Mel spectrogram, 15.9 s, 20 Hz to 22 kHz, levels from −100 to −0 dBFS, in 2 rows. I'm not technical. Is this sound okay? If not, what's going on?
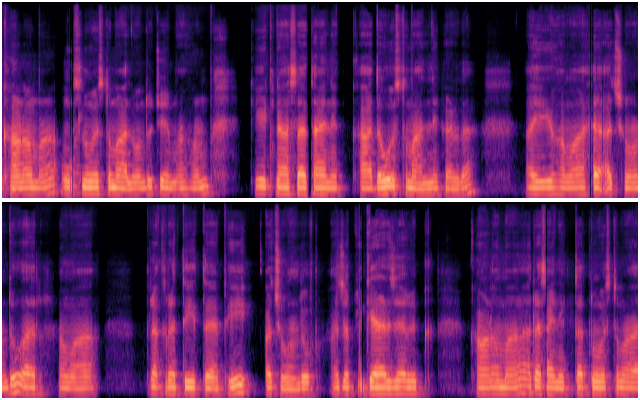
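No. Damaged data in a compressed stream causes brief blips at 0.82, 3.78, 7.33, 12.40 and 14.70 s, just before "इस्तमाल वोंदु जेमा हम" first; corrupted chunks make the player lose its place.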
